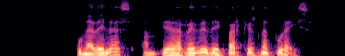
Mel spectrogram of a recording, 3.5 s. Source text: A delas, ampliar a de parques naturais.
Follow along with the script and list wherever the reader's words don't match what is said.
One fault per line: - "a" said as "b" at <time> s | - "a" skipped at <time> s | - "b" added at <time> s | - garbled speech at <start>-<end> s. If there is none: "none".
- "A" said as "Unha" at 0.8 s
- "rede" added at 1.9 s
